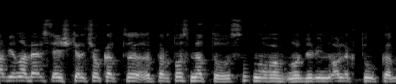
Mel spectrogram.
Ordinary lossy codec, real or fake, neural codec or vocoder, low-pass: MP3, 32 kbps; fake; vocoder, 22.05 kHz, 80 mel bands, Vocos; 9.9 kHz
